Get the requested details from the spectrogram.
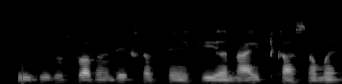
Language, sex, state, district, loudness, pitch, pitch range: Hindi, male, Bihar, Jahanabad, -34 LUFS, 105 Hz, 100-110 Hz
